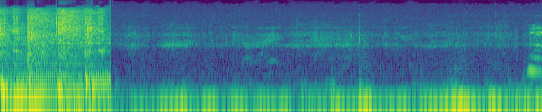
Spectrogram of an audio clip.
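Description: Background music that cuts off abruptly about a second in, followed by the low rumble of a mountain bike rolling down a dirt trail, with wind on the microphone.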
